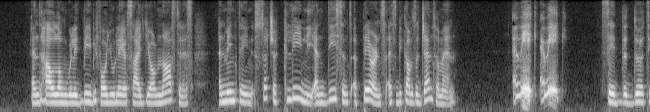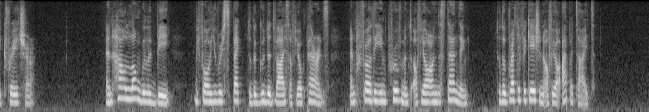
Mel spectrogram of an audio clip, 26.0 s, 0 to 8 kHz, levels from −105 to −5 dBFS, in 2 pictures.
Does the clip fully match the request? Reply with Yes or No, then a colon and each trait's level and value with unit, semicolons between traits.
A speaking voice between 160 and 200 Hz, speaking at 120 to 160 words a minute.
Yes: medium, 185 Hz; average, 140 wpm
